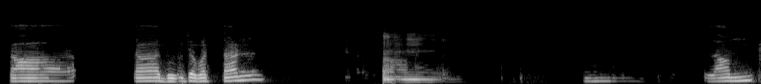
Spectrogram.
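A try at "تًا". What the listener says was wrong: না, লাম এখানে নেই। তা দু জাবার তান, তা নুন জাবার তান।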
